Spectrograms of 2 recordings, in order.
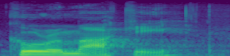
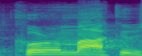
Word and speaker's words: Kuromaku: series this is the i always say this wrong this is like kurum kurumaki i think that's the name i think that's how you say it oh you know what is it right on here there you go kuro okay this is the kurumaku series is one of their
